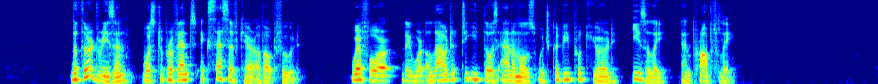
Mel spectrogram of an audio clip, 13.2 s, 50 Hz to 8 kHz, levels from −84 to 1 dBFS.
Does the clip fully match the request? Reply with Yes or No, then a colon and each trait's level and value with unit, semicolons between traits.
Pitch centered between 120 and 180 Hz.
Yes: medium, 140 Hz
